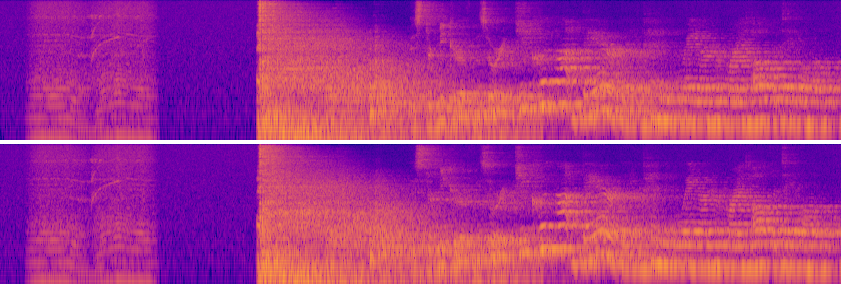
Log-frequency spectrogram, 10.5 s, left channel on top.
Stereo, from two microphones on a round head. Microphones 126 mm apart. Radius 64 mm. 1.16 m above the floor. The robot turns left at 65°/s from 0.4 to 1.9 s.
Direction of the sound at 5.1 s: 50° left (ahead or behind).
